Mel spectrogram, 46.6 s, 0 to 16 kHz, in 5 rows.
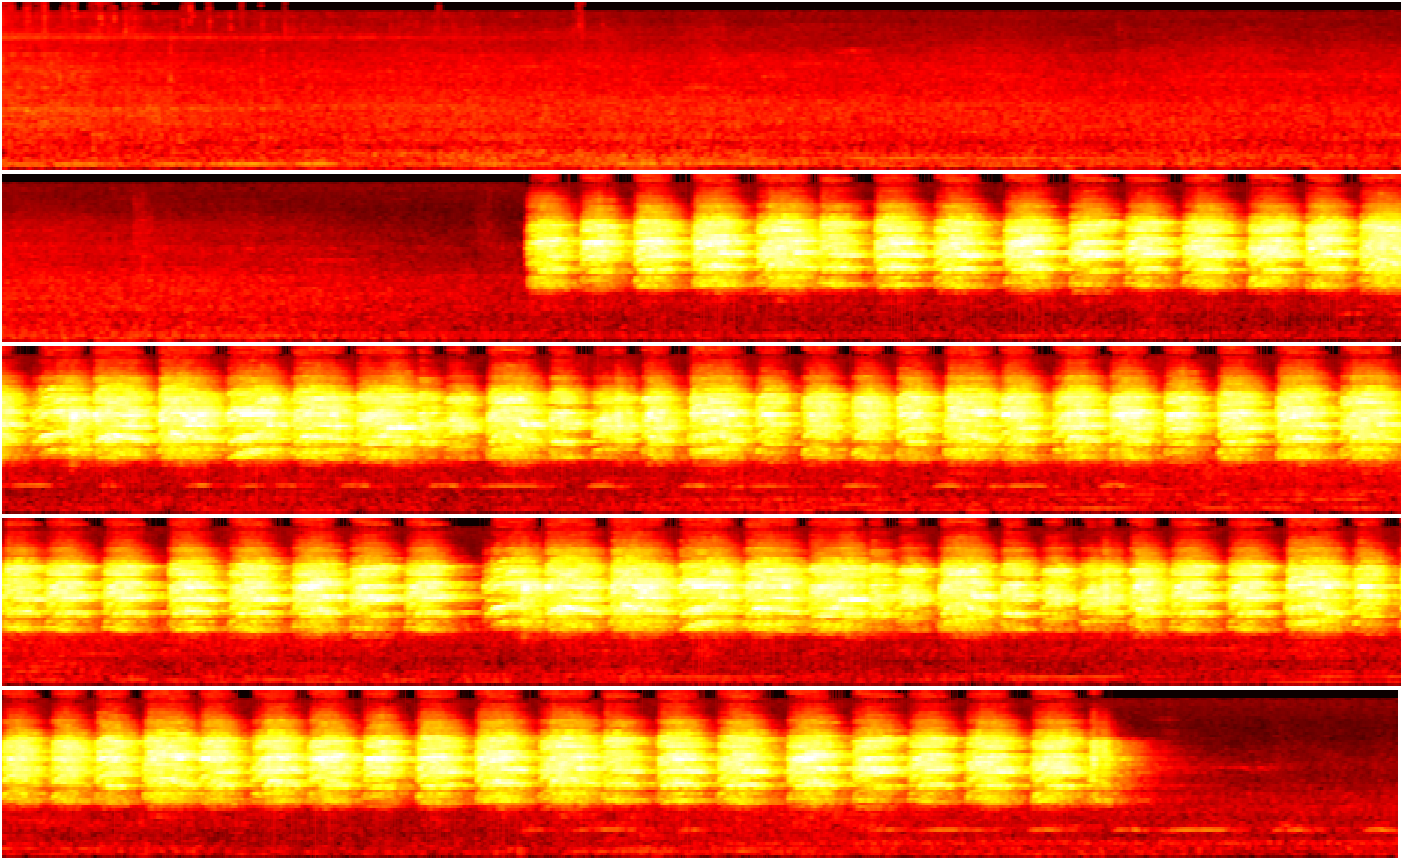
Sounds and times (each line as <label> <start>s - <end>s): scaring bird calls blast from a loudspeaker 12.8s - 45.8s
